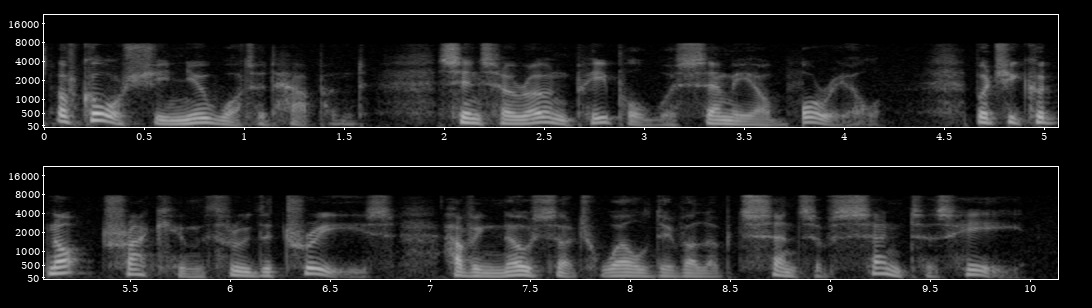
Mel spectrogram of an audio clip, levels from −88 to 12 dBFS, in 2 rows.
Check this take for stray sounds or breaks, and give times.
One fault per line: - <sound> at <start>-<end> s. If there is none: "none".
- dropout at 3.7-3.8 s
